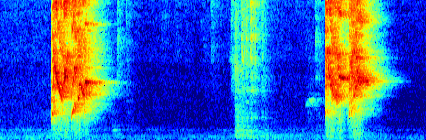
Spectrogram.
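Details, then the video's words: Lovebird voice: two strident, raspy chirps about two and a half seconds apart with a faint soft noise between them. "Lovebird SINGING and CHIRPING sounds"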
